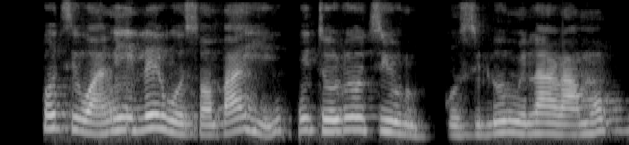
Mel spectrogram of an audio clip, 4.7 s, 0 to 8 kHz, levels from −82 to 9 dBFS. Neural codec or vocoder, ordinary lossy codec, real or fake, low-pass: codec, 16 kHz, 4 kbps, FreqCodec, larger model; none; fake; none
